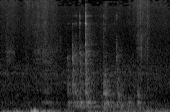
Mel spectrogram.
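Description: Drill press chuck being tightened with a chuck key in one of its three holes: a soft knock about half a second in, then a few faint clicks as the key's gear turns the chuck to snug the jaws on the bit.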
